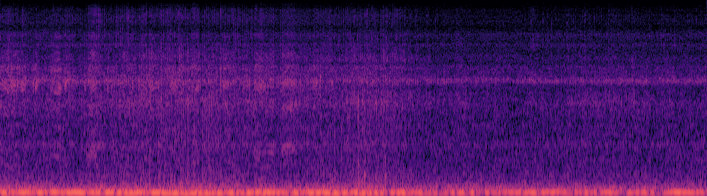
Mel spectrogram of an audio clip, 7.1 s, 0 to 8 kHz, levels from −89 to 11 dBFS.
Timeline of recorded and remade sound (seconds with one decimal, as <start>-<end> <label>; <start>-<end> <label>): 0.0-2.6 recorded; 2.6-3.3 remade; 3.3-4.4 recorded; 4.4-5.2 remade; 5.2-7.1 recorded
